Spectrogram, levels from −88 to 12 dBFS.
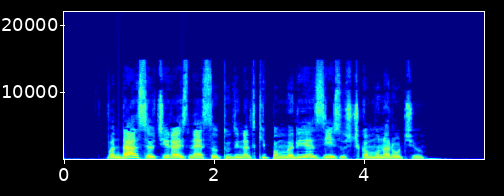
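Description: A speech recording with plainly audible codec damage throughout. The upper frequencies sound bright but false. Sibilants come out gritty and lispy, with a metallic sheen on the treble. This is likely HE-AAC compression at a low bitrate, around 24 kbps. The lower band is coded directly and the treble is rebuilt by copying lower bands upward. So the upper harmonics no longer line up with the real ones. There are also clock drift buffer slips. A short, regular click recurs every 0.85 s, from 0.72 s to 4.99 s, about seven times in all. The steady spacing points to two devices running on separate clocks. The likely cause is a clock error near 200 ppm, so the buffer between them drifts until it drops or repeats a handful of samples.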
